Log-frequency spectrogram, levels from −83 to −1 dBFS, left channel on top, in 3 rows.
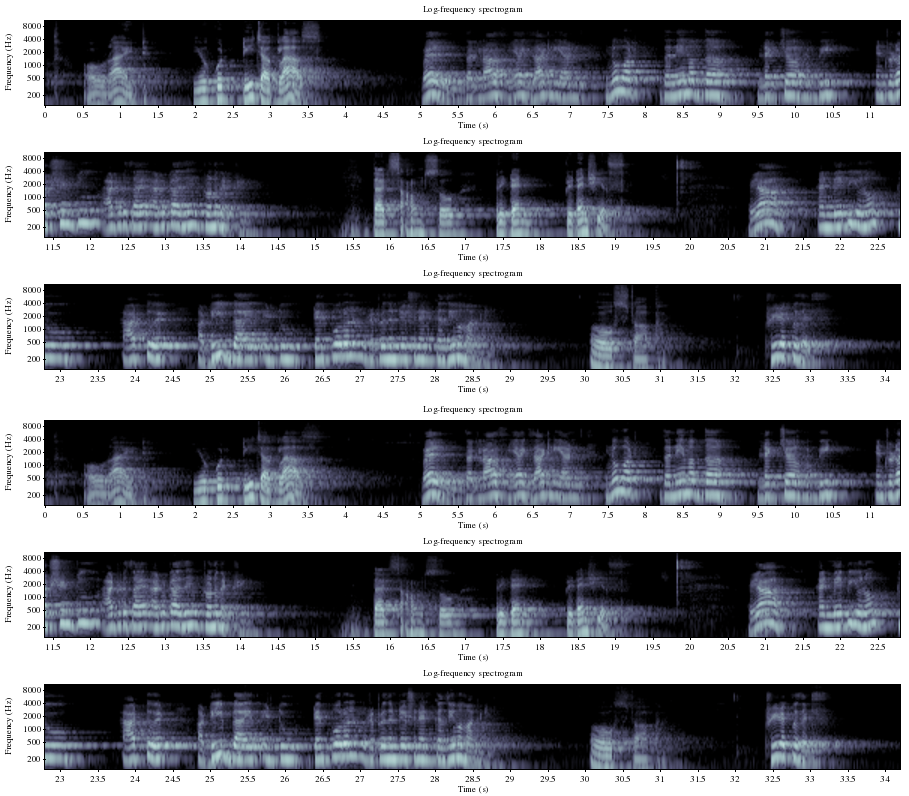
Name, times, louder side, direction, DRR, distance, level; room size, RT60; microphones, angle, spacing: voice 1, 0.6-1.2 2.0-3.6 15.5-16.9 17.4-17.9 18.3-19.1 30.1-30.8, left 2 dB, 50° left, 11 dB, 1.2 m, -29 dB
voice 2, 5.0-7.2 7.5-7.9 8.2-9.2 9.5-10.5 11.1-14.1 20.8-21.3 21.7-23.2 23.8-24.5 24.8-28.8 32.4-33.2, right 1 dB, 30° right, 7 dB, 2.2 m, -29 dB
21.5 x 18.0 x 7.9 m, 1.5 s
head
